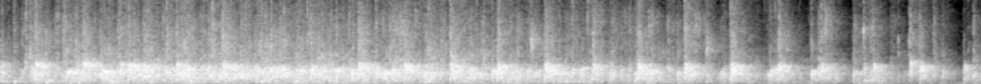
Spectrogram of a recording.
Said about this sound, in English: I think there is actually no better way of closing this very interesting Mrs. Seminar than listening to Professor Balcerovich. Please join me in welcoming a very warm applause.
